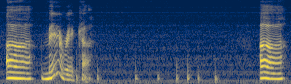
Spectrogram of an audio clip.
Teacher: at the beginning and the end we have this schwa sound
